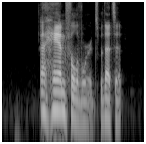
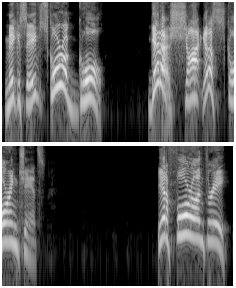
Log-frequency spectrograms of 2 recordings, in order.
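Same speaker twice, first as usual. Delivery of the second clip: raised, higher, drawn-out fan frustration; real exasperated sports-fan yelling; exasperated rant; 9 semitones higher, 7 dB louder, slower than usual. Real, not acted. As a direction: plead loudly with a useless team. Fan berating his failing team.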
